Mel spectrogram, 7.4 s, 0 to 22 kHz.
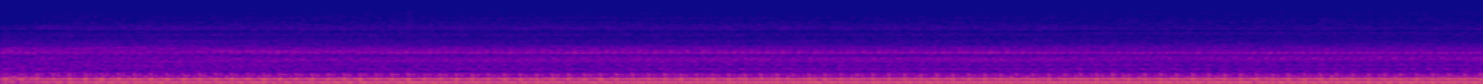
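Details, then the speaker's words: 2021 Ford F150 PowerBoost, remote cold start at -16°C (occurs at -11°C and below): loud steady low rumbling drone with rough gritty churn, something clicked, like pumping; grinding source unknown, not figured out by Ford. "So the noise is still there. Something clicked, but I don't know when it starts. When it starts pumping something, but who knows? It's really loud."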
